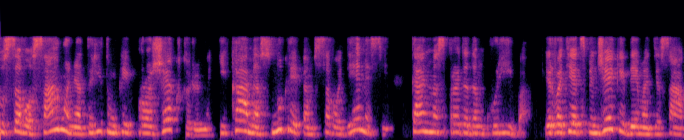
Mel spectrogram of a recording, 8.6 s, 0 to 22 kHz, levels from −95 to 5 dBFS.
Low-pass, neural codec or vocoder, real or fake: 7.2 kHz; none; real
